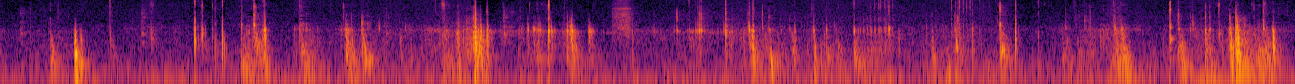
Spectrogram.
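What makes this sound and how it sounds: A hand-sized sheet of clear green jelly slime, soft and solid, is squeezed, folded and stretched with both hands and fingertips just above the recorder. It makes a steady stream of short, wet squelches, sticky clicks and pops with a faint airy hiss between them. Each sound dies away almost instantly.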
